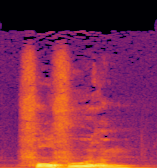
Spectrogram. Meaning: to fulfill, to successfully perform
- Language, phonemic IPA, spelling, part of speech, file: Dutch, /vɔlˈvu.rə(n)/, volvoeren, verb, Nl-volvoeren.ogg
